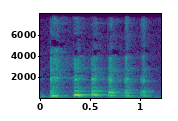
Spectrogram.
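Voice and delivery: high burst of giggling; amused laugh. Real, not acted. Host laughs at viewers complaining about the food, amused. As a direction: laugh out loud in short bursts.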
